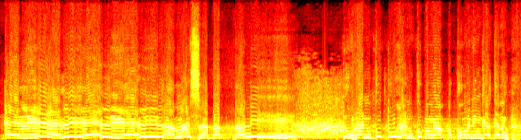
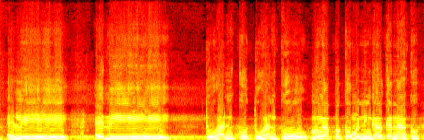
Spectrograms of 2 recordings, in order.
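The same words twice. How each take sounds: First: Mock anguished cry. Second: Said in the usual way. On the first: Jesus crying out on the cross, mocked and hammed-up. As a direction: ham up a desperate cry to God. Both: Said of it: "dia teriak".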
